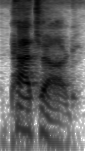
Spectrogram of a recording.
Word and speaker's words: Patchogue: here, which, by the way, how do you pronounce this theater, by the way? Patchogue.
